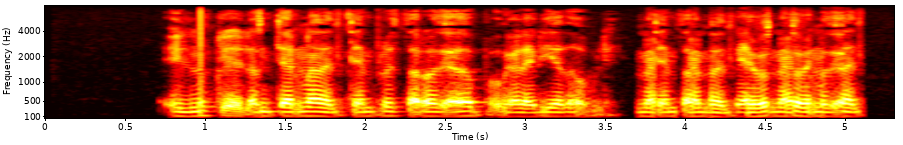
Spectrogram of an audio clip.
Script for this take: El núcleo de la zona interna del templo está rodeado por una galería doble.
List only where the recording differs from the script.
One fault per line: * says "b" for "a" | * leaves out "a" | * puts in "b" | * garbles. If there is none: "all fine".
* leaves out "zona"
* leaves out "una"
* garbles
